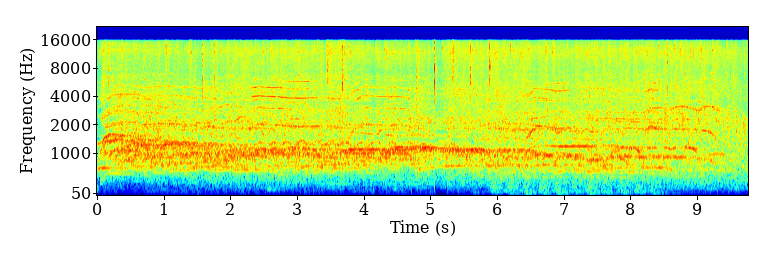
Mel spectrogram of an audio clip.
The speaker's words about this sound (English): First, we will hear, in purely applause terms, we will hear from the dog side and then the cat side. And if I need to hear it again, you'll do it again. So, the dog side, who votes in favor of the dogs?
